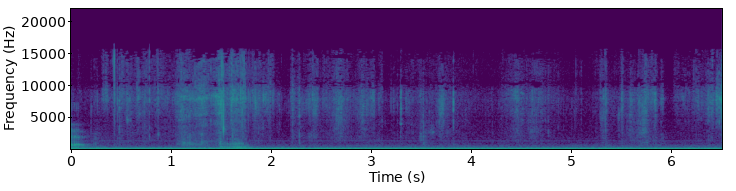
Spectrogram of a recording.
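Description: Faint rustling and scratching of a TLSO back brace's straps being tugged and adjusted, over a steady low hum.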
